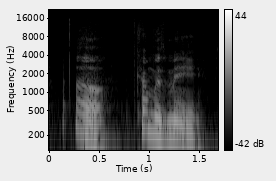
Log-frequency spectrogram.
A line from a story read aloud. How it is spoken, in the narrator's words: said the man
